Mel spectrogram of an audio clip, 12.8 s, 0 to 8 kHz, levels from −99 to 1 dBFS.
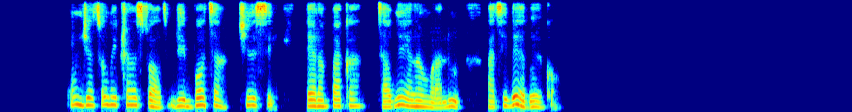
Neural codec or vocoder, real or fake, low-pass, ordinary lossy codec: codec, 24 kHz, 0.9 kbps, WavTokenizer, medium speech release version 2; fake; 7.2 kHz; Opus, 64 kbps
